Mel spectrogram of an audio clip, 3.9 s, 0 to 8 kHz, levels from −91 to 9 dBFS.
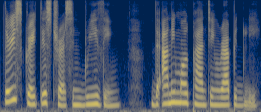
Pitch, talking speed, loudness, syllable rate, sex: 220 Hz, 155 wpm, -16 LUFS, 5.4 syllables/s, female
